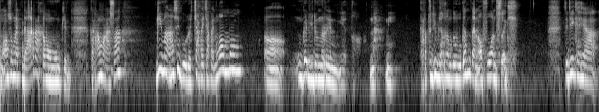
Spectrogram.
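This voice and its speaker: A woman giving a casual tarot reading to camera, chatty and animated, laughing often and acting out what people might say. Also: lowish voice, slightly rough. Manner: animated, with sound effects and acted-out quotes. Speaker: tarot reader.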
